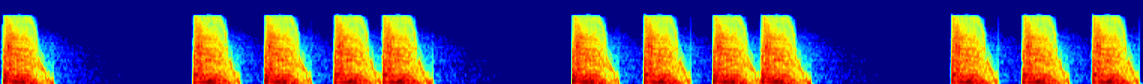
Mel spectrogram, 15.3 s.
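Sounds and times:
DJ turntable scratch hits: 0:00.0 - 0:00.8, 0:02.6 - 0:05.8, 0:07.6 - 0:10.8, 0:12.7 - 0:15.2.

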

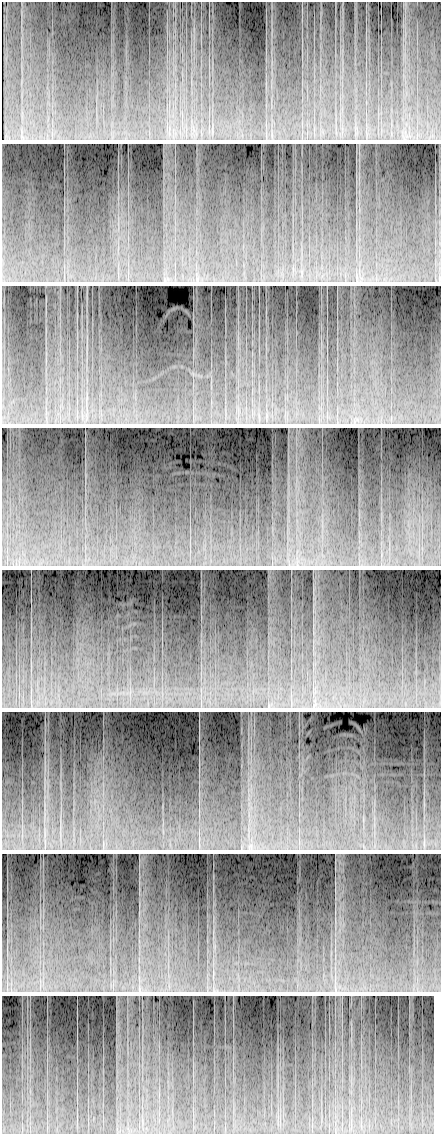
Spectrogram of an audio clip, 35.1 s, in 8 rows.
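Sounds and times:
New Year's Eve crowd in Melbourne: 0:00.0 - 0:35.0
New Year's Eve fireworks in Melbourne: 0:00.0 - 0:35.0.

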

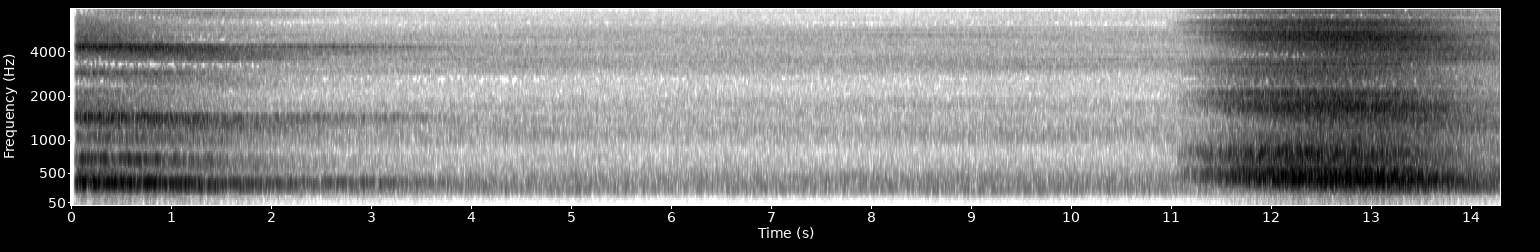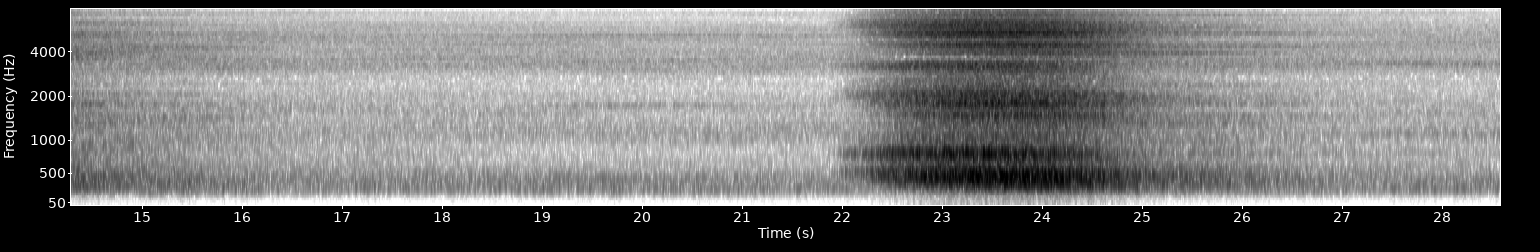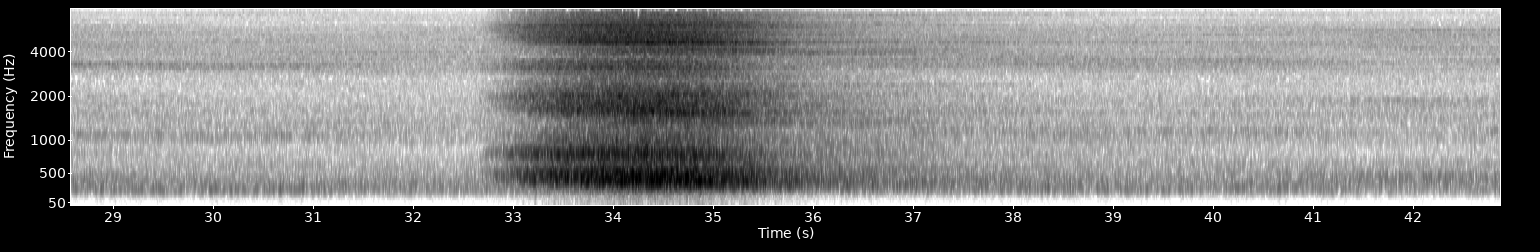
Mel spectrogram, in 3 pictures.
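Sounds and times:
ambient drone with slow sweep: 0:00.0 - 0:04.3, 0:10.9 - 0:18.6, 0:21.8 - 0:28.6, 0:32.6 - 0:38.8.

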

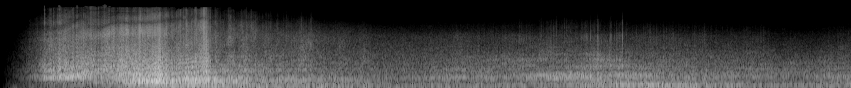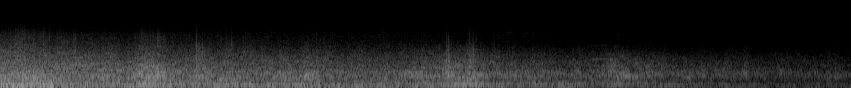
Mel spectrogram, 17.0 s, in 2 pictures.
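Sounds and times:
B1 airplane flying by fast: 0:00.2 - 0:13.6.

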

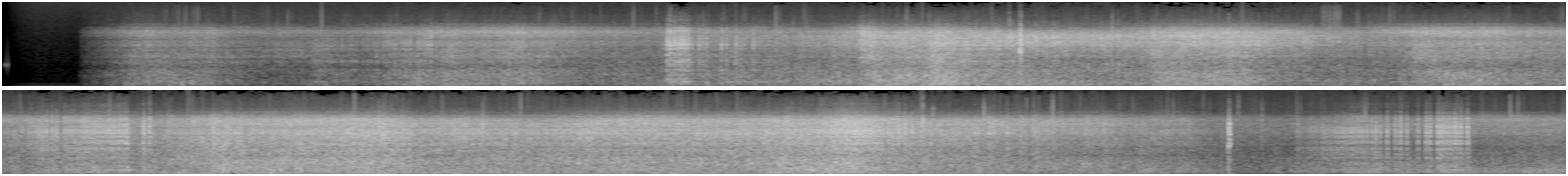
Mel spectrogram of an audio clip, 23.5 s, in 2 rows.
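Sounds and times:
heavy waves: 0:00.6 - 0:23.4
sailing ship creaking: 0:01.0 - 0:23.4.

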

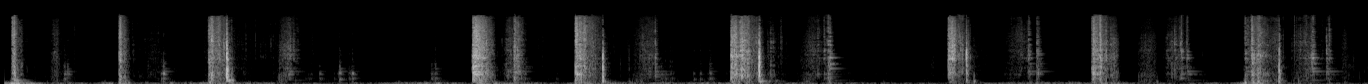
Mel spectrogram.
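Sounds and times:
shovel grating on snow or dirt: 0:00.1 - 0:03.2, 0:04.7 - 0:06.7, 0:07.3 - 0:08.4, 0:09.5 - 0:13.6.

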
